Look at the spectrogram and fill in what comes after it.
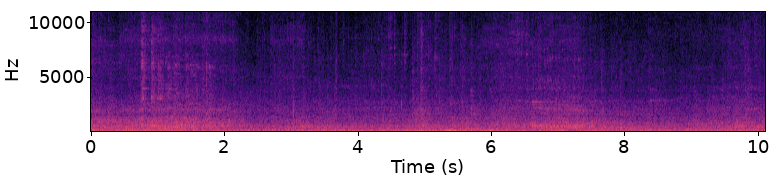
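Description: Freight train wagons of double-stacked containers rolling past, with a steady rumble of steel wheels on rail and a few sharp clicks as wheels cross the rail joints.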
